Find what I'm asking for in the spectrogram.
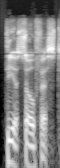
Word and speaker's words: theosophist: Charles Williams was the theophysite. Is that how you say it? – Theosophist. – Theosophist, thank you.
